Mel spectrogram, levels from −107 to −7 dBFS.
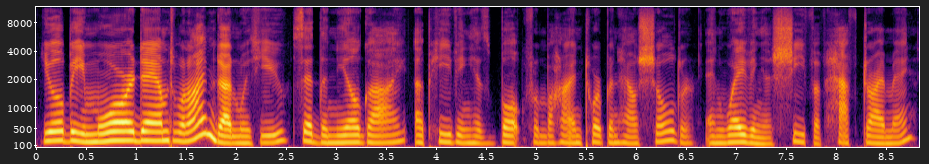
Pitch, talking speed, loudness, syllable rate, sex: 180 Hz, 185 wpm, -19 LUFS, 4.4 syllables/s, female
